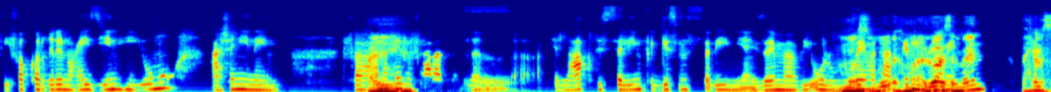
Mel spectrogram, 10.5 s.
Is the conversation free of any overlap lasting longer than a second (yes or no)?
no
